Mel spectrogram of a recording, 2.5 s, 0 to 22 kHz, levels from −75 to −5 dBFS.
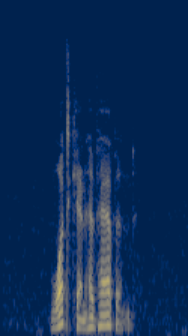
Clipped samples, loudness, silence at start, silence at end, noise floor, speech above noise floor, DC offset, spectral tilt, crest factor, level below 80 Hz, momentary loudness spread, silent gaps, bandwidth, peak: under 0.1%; -29 LUFS; 0.65 s; 0.8 s; -64 dBFS; 35 dB; under 0.1%; -6 dB/octave; 24 dB; -64 dBFS; 20 LU; none; 14 kHz; -8 dBFS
